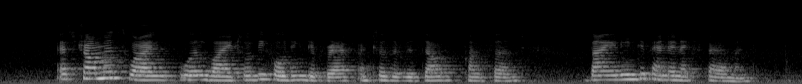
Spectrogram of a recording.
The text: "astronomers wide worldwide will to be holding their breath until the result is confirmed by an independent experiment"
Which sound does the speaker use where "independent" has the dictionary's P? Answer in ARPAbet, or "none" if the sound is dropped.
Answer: P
